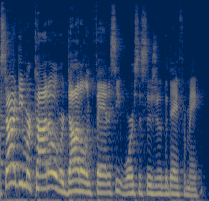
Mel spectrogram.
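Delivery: ordinary talk, nothing marked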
